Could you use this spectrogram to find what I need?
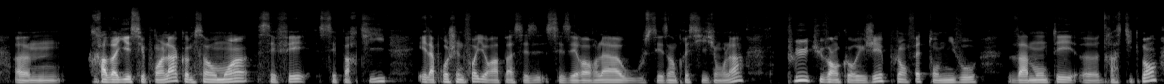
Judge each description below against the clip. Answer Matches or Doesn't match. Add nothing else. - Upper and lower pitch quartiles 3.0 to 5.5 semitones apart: Matches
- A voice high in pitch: Doesn't match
